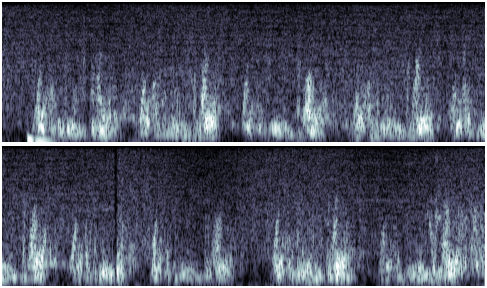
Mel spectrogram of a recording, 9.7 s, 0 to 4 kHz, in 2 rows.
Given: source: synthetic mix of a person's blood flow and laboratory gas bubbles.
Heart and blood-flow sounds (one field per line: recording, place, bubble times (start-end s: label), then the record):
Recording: Doppler ultrasound of blood flow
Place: precordium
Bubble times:
9.08-9.66 s: bubbles
From the record:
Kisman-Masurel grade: 212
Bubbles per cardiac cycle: several, 3 to 8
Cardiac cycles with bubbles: 1 to 10%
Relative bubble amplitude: moderate (0.250 to 0.450)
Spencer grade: 1 (occasional bubble signal discernible with the cardiac motion signal, with majority of cardiac periods free of bubbles)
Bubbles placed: anywhere in the cardiac cycle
